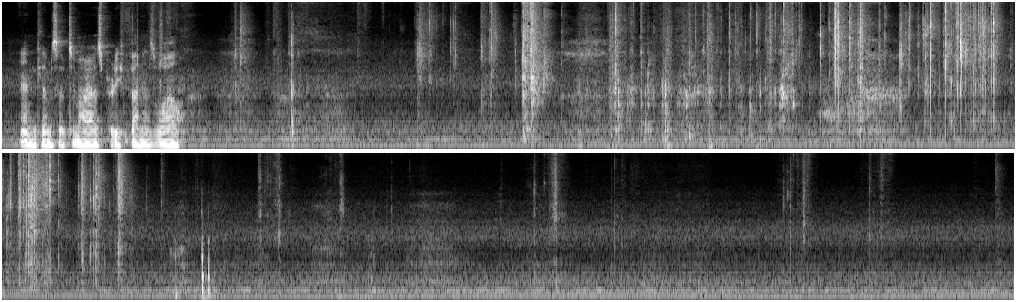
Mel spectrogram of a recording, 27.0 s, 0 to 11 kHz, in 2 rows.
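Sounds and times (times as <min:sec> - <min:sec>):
foil wrapper crinkling and tearing: 0:05.5 - 0:15.3.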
